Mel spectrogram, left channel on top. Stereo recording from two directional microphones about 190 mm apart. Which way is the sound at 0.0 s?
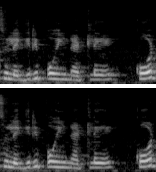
25° right (ahead or behind).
